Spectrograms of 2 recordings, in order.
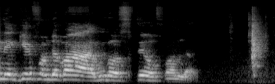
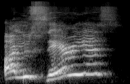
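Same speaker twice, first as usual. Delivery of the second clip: incredulous; 8 semitones higher, slower than usual. Real, not acted. Disbelief at thieves' nerve.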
